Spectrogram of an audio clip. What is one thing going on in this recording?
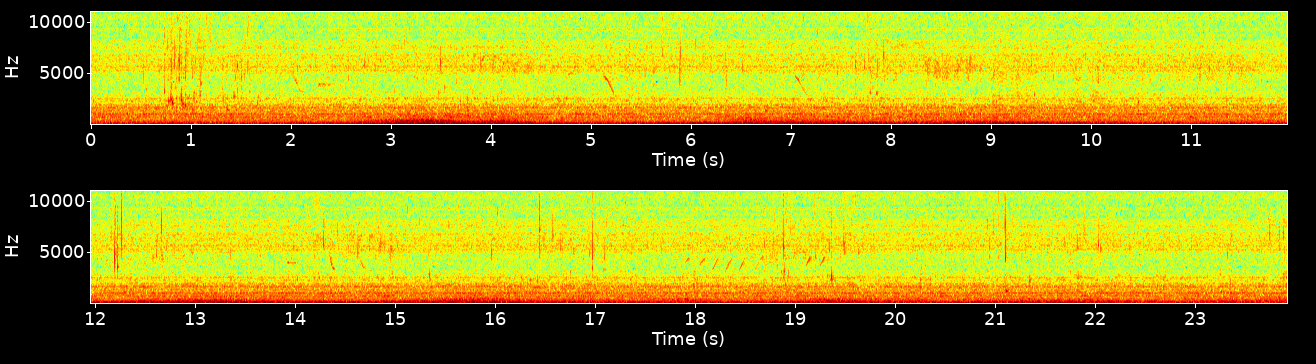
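Small waves lap gently on a lake.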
